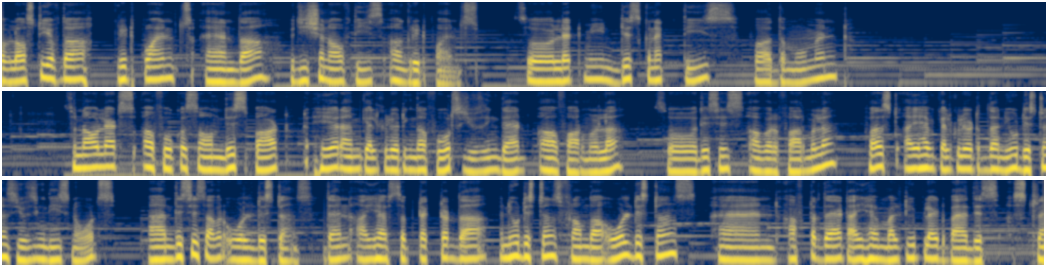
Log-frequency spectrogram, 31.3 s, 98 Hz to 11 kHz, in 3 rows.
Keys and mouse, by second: 6.3-10.5 ctrl+middle drag, 6.3-10.5 ctrl+right drag, 12.5-15.0 middle drag, 12.5-15.0 right drag, 13.4 ctrl+space, 16.6 ctrl+space, 18.9-22.9 middle drag, 18.9-22.9 right drag.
